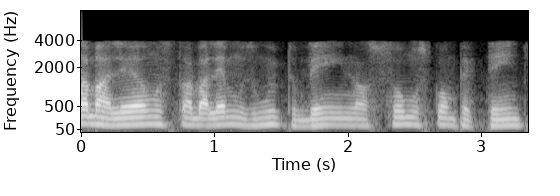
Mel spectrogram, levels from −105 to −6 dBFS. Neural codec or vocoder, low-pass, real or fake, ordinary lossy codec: codec, 16 kHz in and 24 kHz out, 0.9 kbps, LongCat-Audio-Codec, four codebook decoder; 7.2 kHz; fake; AAC, 16 kbps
